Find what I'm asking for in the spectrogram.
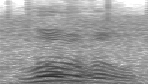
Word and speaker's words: Louisville: Louisville, Kentucky. Louisville. You got to say it like you've got a mouthful of marbles. – Louisville.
